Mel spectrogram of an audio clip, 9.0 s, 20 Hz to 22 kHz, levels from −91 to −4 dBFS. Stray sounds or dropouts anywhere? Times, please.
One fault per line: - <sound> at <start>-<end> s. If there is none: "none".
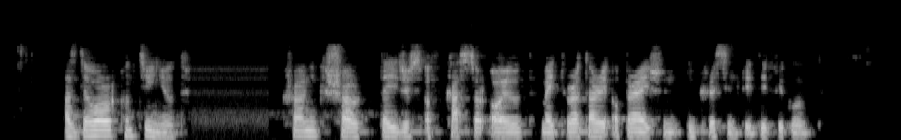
none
